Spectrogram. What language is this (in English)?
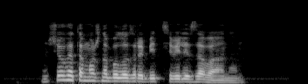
Belarusian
